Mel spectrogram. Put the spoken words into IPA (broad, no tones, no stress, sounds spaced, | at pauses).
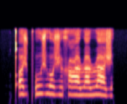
qʼ o ʒ pʼ o ʒ ð ɔ ʒ ə˞ x ʕ a ɹ a ɹ a ʒ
